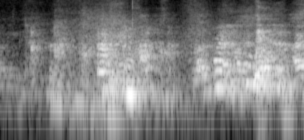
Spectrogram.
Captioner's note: laughter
